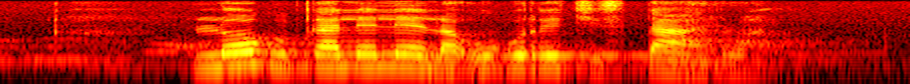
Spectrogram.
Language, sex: South Ndebele, female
